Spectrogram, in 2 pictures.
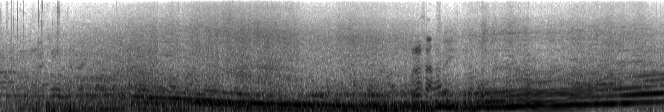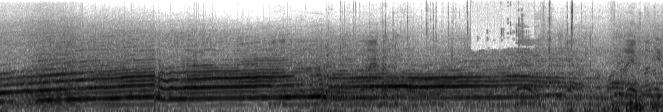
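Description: Isle of Man TT racing motorcycle engine: its pitch falls for about five seconds as the bike slows for the bend, then climbs as it accelerates away, with two quick upshifts, the pitch dipping briefly a little after ten and twelve seconds in, before it fades.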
